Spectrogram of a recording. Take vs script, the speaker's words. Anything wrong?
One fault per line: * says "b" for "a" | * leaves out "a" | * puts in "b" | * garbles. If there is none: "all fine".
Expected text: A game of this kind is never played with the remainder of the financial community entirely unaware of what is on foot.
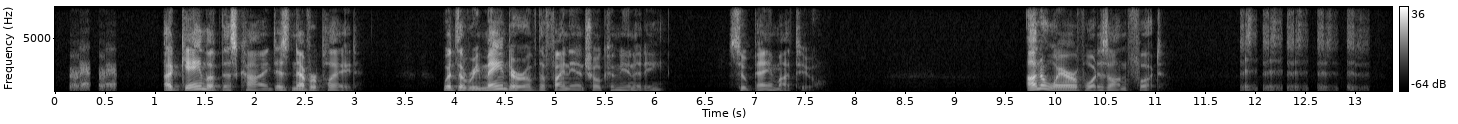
* says "supematu" for "entirely"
